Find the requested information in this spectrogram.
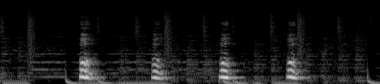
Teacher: звук п приголосний ми його не співаємо глухий тому що не працює наше горло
